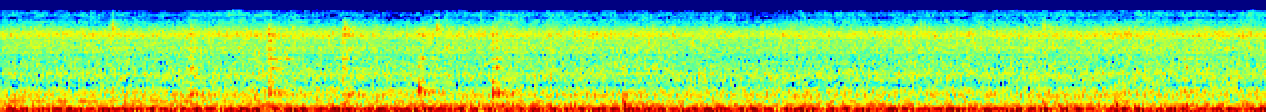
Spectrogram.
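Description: Food tumbles into a hot pan and sizzles.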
